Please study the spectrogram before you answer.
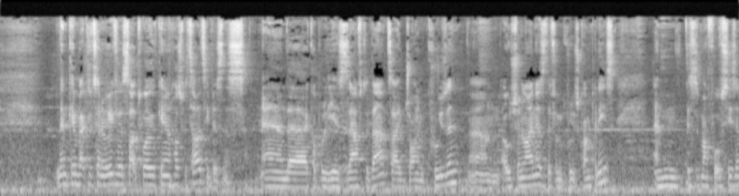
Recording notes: outside a Rokeby Road cafe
